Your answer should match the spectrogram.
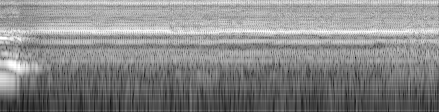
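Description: Electric tattoo machine buzzing steadily as the needle works outline linework into the skin of the arm.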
